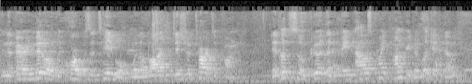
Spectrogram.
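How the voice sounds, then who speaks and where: A woman playing a composed, measured storybook narrator, reading scripted narration for a radio drama. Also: lowish voice, lively intonation, close to an everyday voice. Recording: very echoey room, distant mic, hissy noise.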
